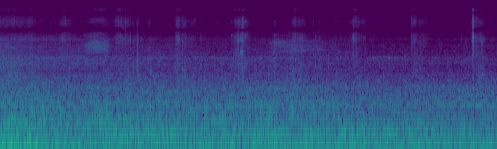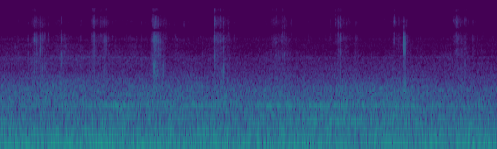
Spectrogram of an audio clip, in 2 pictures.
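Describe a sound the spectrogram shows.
Footsteps scuff along on rough pavement.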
